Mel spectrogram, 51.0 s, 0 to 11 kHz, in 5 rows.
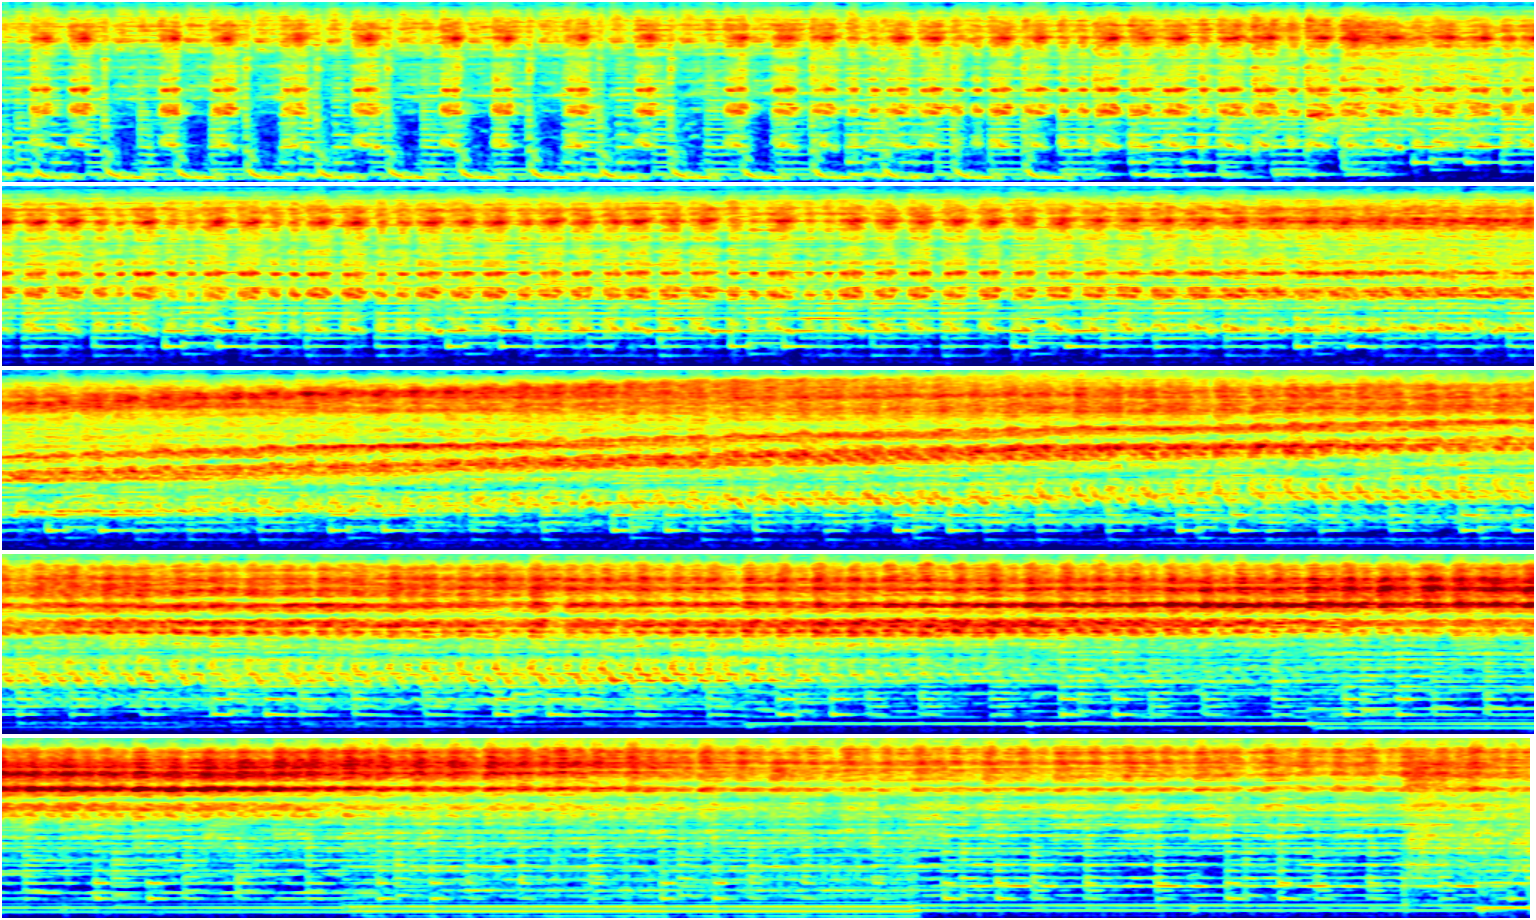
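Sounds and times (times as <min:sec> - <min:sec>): electronic dance music: 0:00.0 - 0:51.0
rising synth sweep: 0:13.2 - 0:51.0.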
